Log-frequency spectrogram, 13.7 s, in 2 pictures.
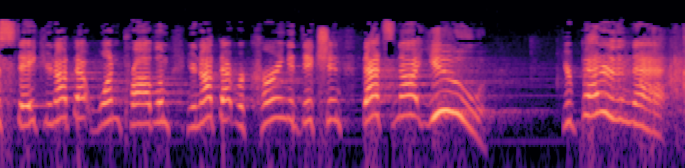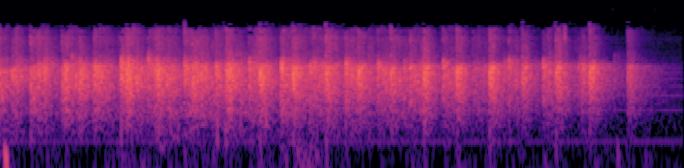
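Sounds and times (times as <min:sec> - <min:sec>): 
speech: 0:00.0 - 0:05.0, 0:05.6 - 0:07.0
crowd clapping: 0:06.6 - 0:13.4.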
